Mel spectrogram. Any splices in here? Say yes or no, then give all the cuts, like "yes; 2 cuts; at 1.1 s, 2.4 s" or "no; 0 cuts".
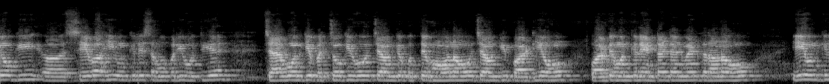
no; 0 cuts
